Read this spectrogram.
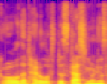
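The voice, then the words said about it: Bad imitation Irish accent. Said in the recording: “that was a really bad Irish accent you did”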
